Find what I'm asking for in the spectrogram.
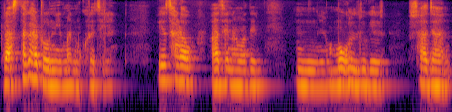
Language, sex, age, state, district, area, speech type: Bengali, female, 60+, West Bengal, South 24 Parganas, rural, spontaneous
